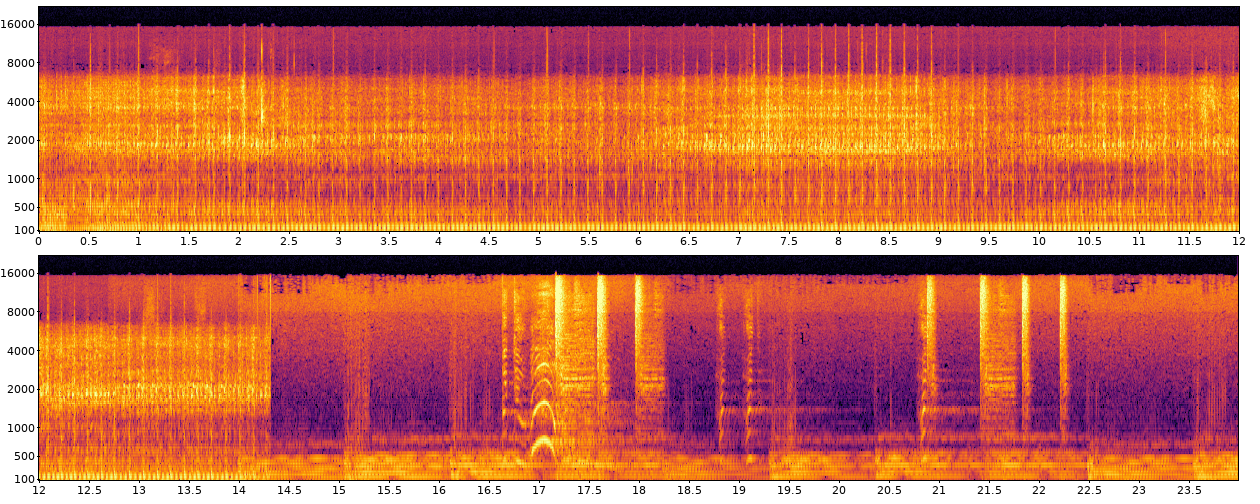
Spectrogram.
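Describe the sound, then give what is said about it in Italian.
A flooded moped engine runs loud and continuous, a steady droning idle that partway through drops into a lower, rougher throbbing with uneven pulses. “Senti com'è bello ingolfato qua. Guarda, guarda, guarda la benzina.”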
